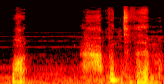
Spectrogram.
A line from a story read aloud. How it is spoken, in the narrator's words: I whispered back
